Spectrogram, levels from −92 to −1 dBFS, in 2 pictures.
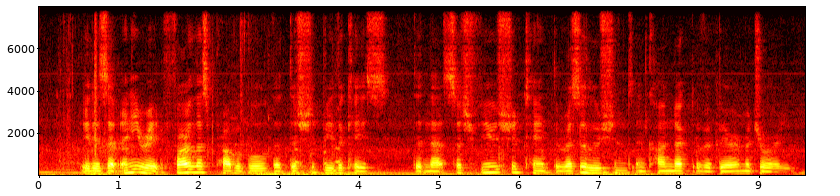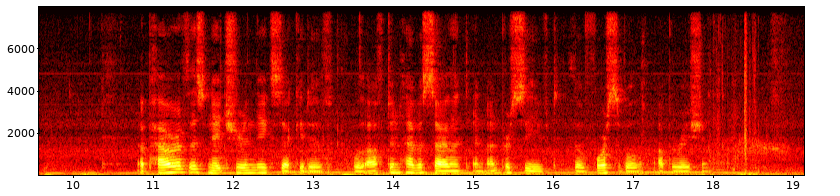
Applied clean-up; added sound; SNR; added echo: none; Squeak / Accelerating, revving, vroom / Vehicle; 13 dB; none.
